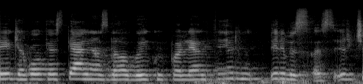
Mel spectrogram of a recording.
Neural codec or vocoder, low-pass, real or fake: codec, 44.1 kHz, 2.6 kbps, SNAC; 14.4 kHz; fake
